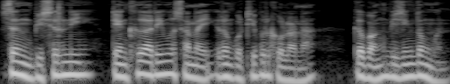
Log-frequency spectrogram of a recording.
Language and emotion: Bodo, sad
